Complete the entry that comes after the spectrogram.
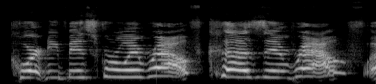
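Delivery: high, drawn-out scandalized question; mock shock. Gossiping about Courtney and cousin Ralph, mock shocked. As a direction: gasp at the gossip as if appalled.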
